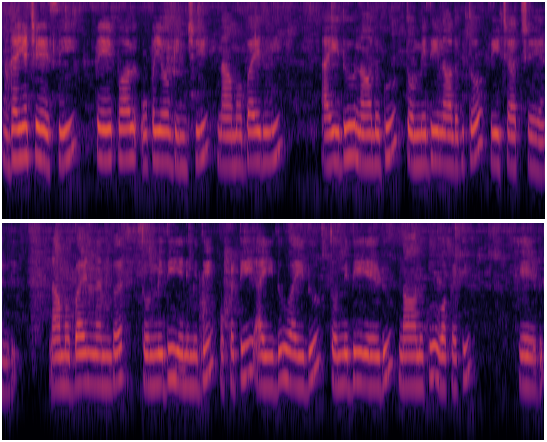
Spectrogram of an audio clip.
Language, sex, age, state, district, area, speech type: Telugu, female, 30-45, Andhra Pradesh, Bapatla, rural, read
